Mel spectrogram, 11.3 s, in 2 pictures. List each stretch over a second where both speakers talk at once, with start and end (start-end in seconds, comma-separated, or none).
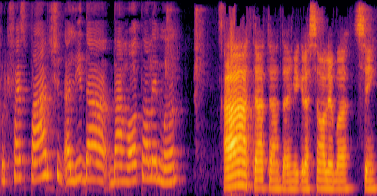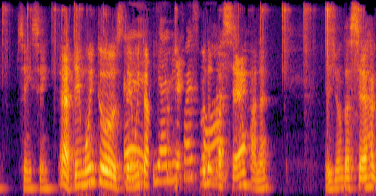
7.5-9.3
